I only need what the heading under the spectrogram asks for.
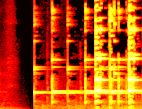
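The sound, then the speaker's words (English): Glasses clink together repeatedly in a steady rhythm as someone practices a holiday party toast, bright ringing taps that grow louder and busier toward the end, clear with no talking. “why are you clinking glasses?”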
